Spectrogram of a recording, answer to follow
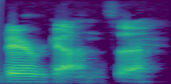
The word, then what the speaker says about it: Berganza: Bergonza. Bergonza? Uh-huh. Is that Spanish pronunciation.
